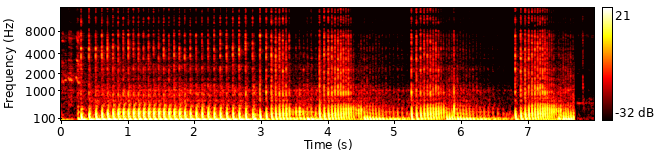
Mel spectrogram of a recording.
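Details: Royal Enfield Classic 350 single-cylinder with muffler and heat shield removed, startup recorded about one foot away; loud, raw uneven thump at idle with sharp throttle blips; open exhaust without silencer.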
